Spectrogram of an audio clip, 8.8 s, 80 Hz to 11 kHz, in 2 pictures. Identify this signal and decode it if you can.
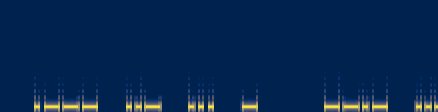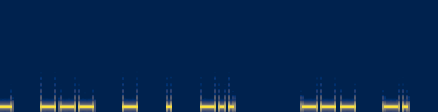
Morse code, heard as a keyed tone, about 25 wpm, spaced as for 18 wpm, 630 Hz. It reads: JUST QUOTED ON
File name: pangram-fs-18-cs-25-nine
